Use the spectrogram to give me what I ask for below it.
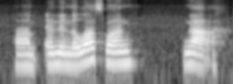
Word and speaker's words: ngā: And then the last one, ngā. So back to that NG consonant blend.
